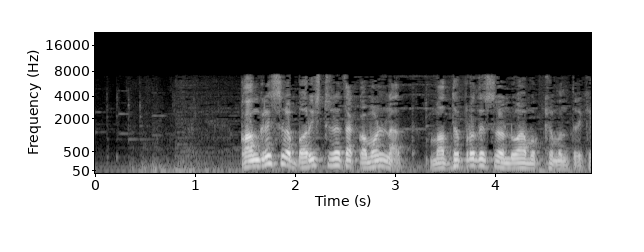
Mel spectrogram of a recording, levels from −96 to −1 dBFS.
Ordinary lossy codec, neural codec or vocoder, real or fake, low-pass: none; none; real; 7.2 kHz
